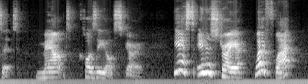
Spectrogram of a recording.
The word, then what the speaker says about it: Kosciuszko: me talking all over things and bold okay Mount Kosciuszko that's how you pronounce it Mount Kosciuszko yes in Australia way flat but it also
